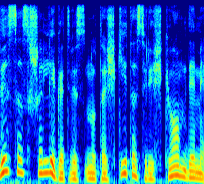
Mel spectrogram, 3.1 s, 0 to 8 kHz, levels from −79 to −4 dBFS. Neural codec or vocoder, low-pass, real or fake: none; 7.2 kHz; real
